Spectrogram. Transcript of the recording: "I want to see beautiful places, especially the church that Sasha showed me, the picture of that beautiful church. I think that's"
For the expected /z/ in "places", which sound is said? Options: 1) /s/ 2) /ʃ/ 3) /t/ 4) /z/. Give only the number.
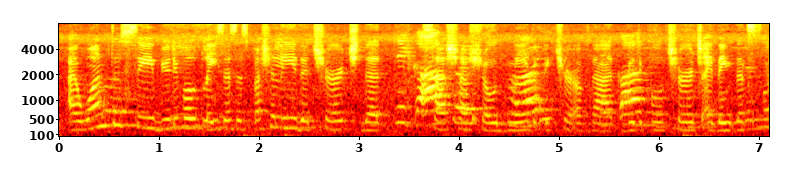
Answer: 1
